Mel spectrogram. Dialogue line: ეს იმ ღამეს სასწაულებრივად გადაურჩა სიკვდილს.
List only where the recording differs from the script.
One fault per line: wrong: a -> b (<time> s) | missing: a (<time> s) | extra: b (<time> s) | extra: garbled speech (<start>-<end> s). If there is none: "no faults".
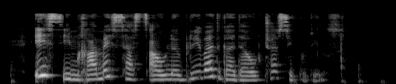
wrong: ეს -> ის (0.4 s)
